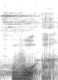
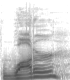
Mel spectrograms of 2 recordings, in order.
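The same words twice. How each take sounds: First: It is said with a British accent. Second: It is said with an American accent. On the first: "if you go from one extreme to the other" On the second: "we take the Americans on this side, they will go water"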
